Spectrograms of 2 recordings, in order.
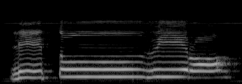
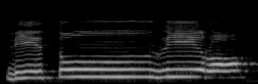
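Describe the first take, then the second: No difference in how they are said.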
